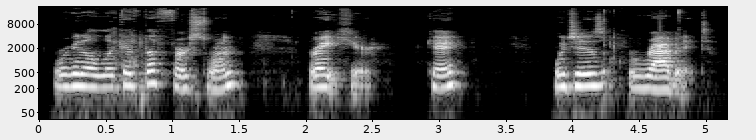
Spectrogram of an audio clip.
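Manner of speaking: ordinary talk, nothing marked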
